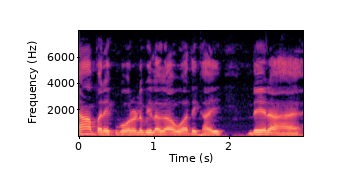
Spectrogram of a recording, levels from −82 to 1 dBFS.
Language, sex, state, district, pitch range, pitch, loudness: Hindi, male, Haryana, Rohtak, 125-145 Hz, 135 Hz, -15 LUFS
